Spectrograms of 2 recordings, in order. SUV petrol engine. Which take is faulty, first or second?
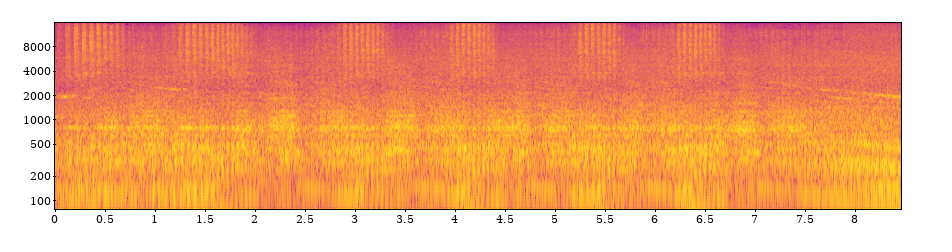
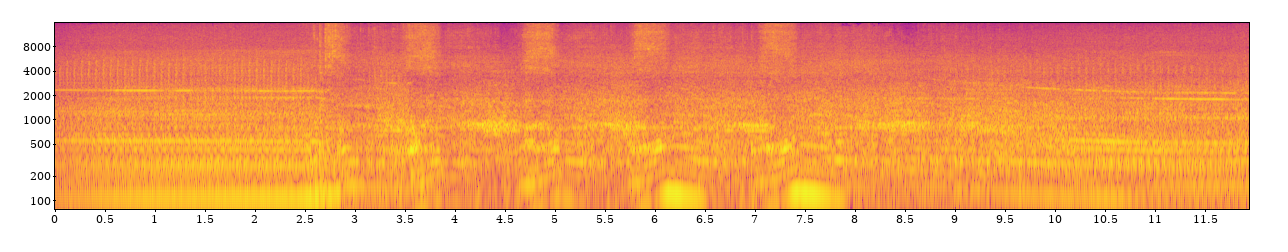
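first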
